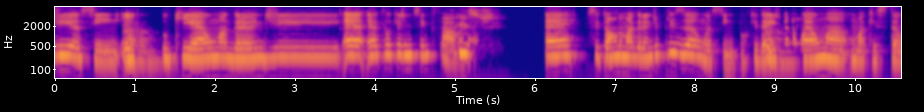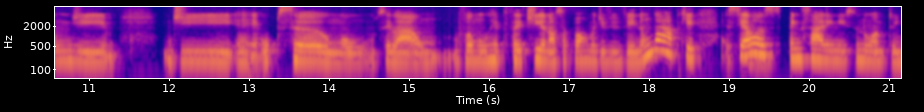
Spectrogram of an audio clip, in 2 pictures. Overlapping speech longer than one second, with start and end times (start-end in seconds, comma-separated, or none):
none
